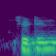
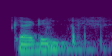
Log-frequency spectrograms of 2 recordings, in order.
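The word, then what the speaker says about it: chitin: अब काइटिन जो है, चिटिन भी बोलता है कोई, बट I pronunciate it काइटिन।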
